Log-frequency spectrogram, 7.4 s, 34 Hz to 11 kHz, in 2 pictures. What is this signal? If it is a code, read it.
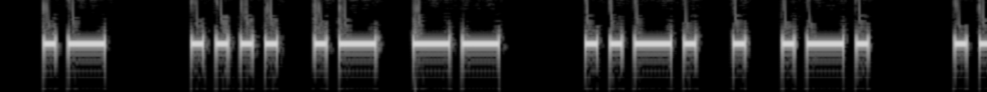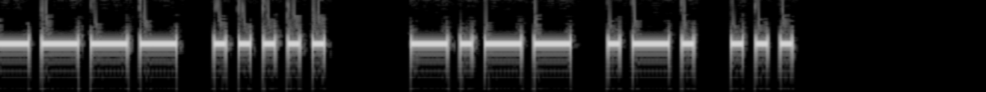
Morse code, heard as a keyed tone, about 26 wpm, 700 Hz. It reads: A HAM FER 15 YRS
